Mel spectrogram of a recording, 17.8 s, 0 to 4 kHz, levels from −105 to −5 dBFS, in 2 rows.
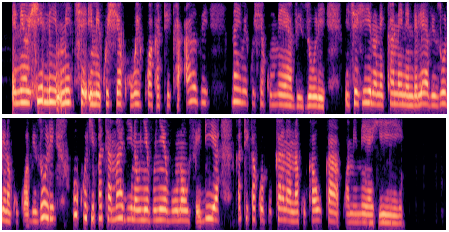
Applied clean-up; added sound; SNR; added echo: none; none; none; none.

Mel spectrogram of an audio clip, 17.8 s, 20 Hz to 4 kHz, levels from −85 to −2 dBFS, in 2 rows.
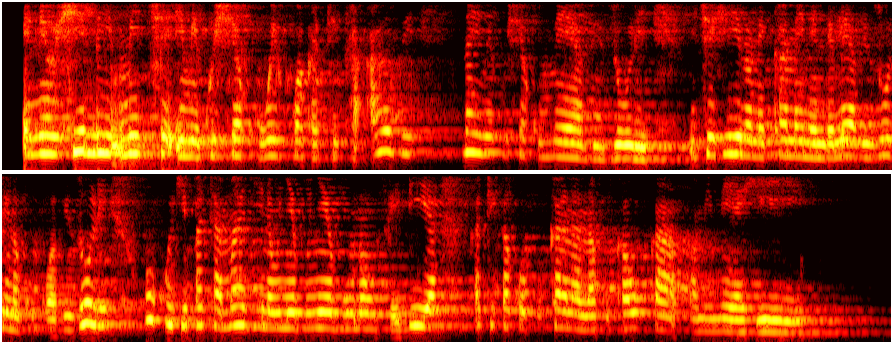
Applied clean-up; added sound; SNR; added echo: none; none; none; reverberation time 1.4 s.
